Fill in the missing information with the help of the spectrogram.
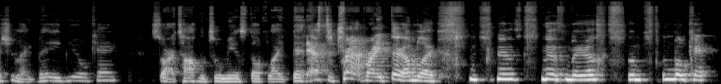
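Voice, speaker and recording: A young man, telling a childhood story casually to viewers and acting out the quotes. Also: high-pitched. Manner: animated, acts out quotes, asks "you see what I mean?". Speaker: storytime vlogger.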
